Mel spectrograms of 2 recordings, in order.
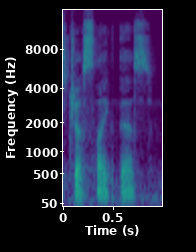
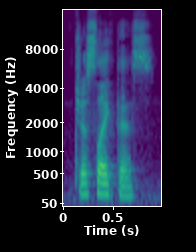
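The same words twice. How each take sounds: First: Soft whispered answer. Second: Said in the usual way. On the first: Retold or imitated. Higher self answers the energy in a whisper. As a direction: breathe it as a whisper. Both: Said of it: "And the higher self says".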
